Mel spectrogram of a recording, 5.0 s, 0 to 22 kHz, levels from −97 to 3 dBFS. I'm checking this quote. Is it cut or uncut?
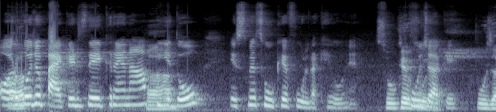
uncut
